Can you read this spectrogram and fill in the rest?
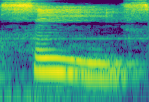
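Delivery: "Seis" stretched with a closed e; "Seis", closed-vowel demonstration; closed diphthong. Shown as a demonstration.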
